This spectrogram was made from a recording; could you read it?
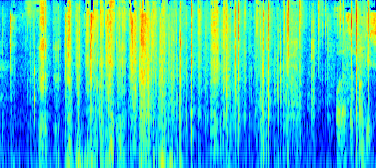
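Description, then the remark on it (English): Scissors cut open a crinkly plastic bag of Twister salt-and-vinegar and barbecue snacks, producing loud, continuous crackling and rustling with sharp bursts of crinkle throughout. “So let me go away from the mic here for a second and grab my bag of Twister.”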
